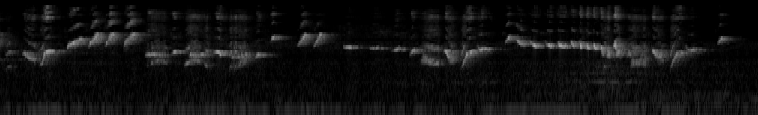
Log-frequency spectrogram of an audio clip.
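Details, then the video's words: White-rumped shama (Copsychus malabaricus) sings rich, varied phrases of rising and falling whistles, slurred notes and short chatters, with a steady low hum beneath. "murai batu ekor panjang"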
